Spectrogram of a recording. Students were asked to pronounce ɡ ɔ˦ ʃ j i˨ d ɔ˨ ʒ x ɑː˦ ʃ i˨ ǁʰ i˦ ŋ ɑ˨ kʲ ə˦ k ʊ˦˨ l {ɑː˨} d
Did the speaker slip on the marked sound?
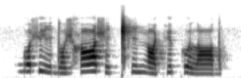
no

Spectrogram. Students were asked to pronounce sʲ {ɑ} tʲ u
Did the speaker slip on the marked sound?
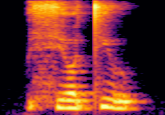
yes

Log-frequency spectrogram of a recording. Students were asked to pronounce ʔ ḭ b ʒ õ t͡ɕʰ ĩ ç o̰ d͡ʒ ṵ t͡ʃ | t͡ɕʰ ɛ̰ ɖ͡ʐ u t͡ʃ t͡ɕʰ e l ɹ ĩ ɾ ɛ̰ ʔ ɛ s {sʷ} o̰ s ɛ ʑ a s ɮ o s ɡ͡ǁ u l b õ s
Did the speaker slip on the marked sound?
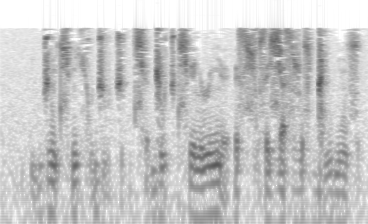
yes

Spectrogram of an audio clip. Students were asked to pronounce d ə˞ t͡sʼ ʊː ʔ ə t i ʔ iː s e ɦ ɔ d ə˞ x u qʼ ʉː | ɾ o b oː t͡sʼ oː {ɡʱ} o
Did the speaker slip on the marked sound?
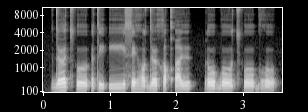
no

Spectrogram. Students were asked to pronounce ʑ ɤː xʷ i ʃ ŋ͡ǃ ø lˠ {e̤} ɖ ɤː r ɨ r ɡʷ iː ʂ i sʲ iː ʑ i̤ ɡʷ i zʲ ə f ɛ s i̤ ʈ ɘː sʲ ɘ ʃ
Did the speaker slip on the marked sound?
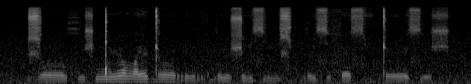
yes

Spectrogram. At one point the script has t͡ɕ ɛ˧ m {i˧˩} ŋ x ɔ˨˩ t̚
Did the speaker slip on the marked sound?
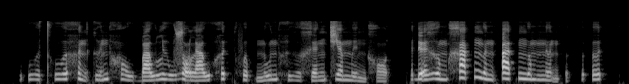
yes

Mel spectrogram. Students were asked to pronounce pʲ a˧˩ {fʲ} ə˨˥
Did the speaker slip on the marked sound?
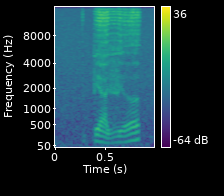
yes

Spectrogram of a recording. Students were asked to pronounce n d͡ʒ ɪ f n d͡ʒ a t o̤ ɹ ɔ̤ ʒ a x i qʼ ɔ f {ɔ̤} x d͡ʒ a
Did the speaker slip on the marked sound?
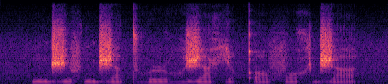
yes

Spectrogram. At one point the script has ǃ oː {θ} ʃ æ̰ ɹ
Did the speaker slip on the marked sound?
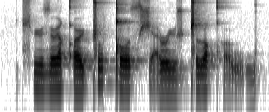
no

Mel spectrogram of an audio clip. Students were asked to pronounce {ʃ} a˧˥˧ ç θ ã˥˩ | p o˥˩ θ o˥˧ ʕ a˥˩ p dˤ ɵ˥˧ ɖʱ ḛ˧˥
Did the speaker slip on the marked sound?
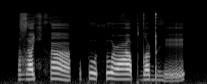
yes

